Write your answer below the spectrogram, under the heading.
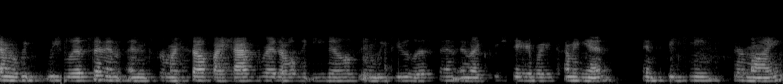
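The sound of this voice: A woman talks at a fairly quick pace with a fairly low pitch. There is little movement in her pitch.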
